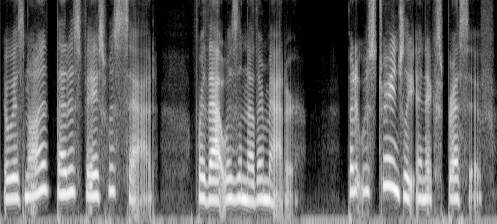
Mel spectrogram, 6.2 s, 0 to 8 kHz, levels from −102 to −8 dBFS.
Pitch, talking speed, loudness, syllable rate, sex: 260 Hz, 175 wpm, -18 LUFS, 5.3 syllables/s, female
